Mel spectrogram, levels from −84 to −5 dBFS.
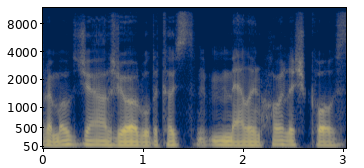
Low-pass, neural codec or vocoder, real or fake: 10.8 kHz; codec, 16 kHz in and 24 kHz out, 0.4 kbps, LongCat-Audio-Codec, four codebook decoder; fake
